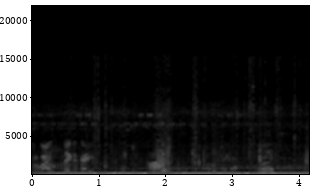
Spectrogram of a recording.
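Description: Tractor diesel engine running steadily, a low rumble, under people's voices calling out.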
